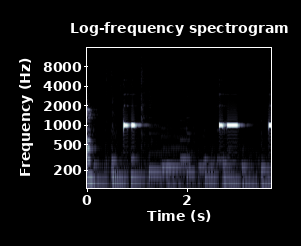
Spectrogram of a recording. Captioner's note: beeping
